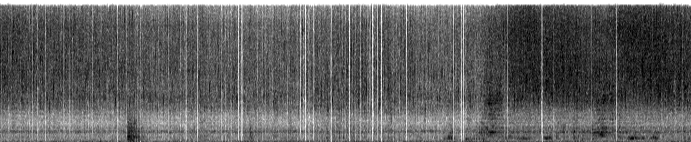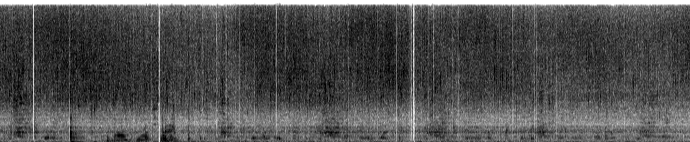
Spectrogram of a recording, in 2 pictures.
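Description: Chopped green peppers and garlic sizzling in hot olive oil and butter in a pot, stirred now and then with a spoon. The sizzle grows louder about seven seconds in.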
